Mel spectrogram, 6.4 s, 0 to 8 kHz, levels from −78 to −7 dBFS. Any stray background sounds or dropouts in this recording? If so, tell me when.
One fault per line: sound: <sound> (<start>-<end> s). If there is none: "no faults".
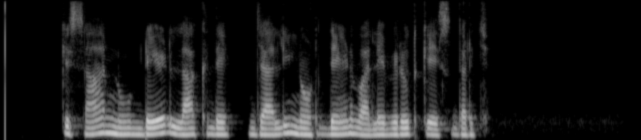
no faults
